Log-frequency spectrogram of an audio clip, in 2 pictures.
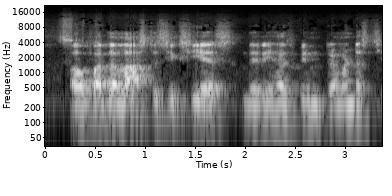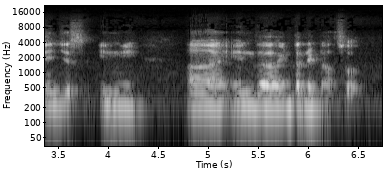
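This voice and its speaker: A man with an Indian accent, medium pitch, very wide pitch swings and a fairly slow pace. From southern India, Telangana. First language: Telugu. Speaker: English learner. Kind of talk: casual chat. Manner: halting.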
